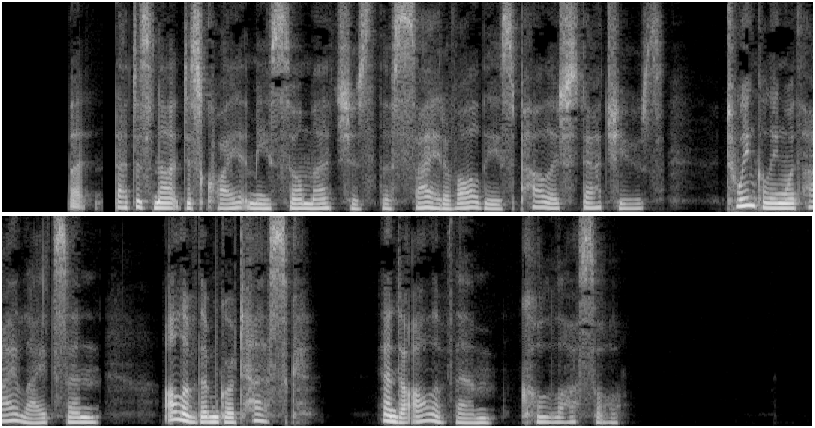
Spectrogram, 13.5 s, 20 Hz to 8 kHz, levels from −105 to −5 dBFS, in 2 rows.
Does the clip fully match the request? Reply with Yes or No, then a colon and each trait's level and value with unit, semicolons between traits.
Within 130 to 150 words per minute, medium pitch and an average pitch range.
Yes: slow, 135 wpm; medium, 180 Hz; average, 3.0 semitones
